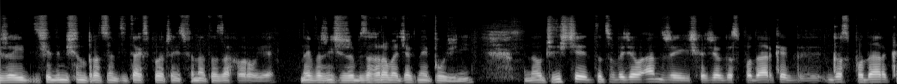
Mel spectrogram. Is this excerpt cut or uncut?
cut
